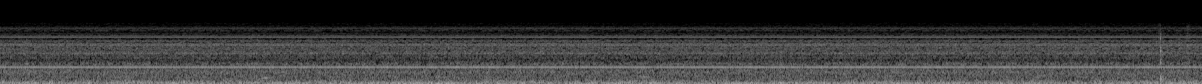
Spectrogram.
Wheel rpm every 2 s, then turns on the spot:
0, 0, 0, 0, 0, 0.
none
